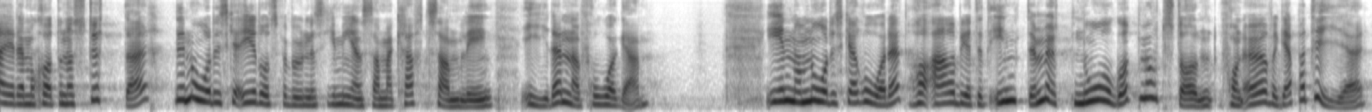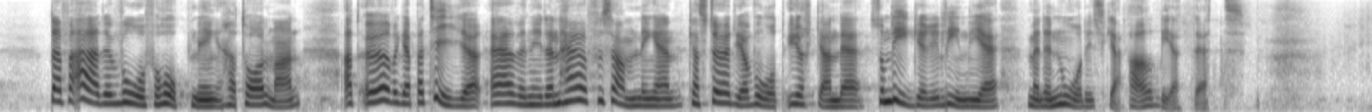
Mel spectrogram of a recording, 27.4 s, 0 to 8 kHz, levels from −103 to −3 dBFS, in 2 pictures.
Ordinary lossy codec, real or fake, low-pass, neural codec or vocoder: none; fake; none; codec, 16 kHz, 4 kbps, FunCodec, trained on Chinese and English, 50 frames a second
